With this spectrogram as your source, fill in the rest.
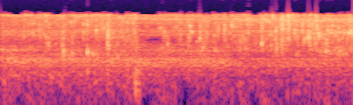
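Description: Tap water runs steadily into a sink while someone gets ready to shave with a brush and shaving soap, a close, continuous splashing hiss with small spatters and no voices.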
